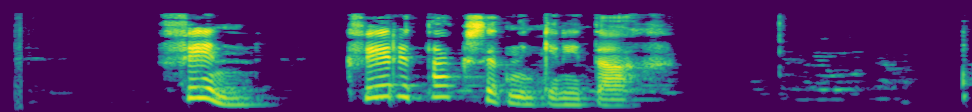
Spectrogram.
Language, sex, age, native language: Icelandic, female, 40-49, Icelandic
